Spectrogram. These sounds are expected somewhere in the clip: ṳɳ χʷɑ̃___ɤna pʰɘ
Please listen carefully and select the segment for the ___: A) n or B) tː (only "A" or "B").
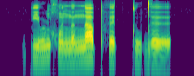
A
